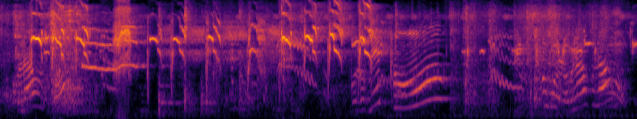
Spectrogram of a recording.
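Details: A pet green parrot, urged to talk, gives a rapid, varied run of harsh squawks and bent, sliding chatter notes, some high and shrill, others lower and throaty.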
